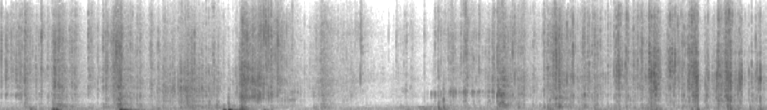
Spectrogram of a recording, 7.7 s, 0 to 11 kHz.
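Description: Trading-card pack wrappers from 2020 Topps Series 1 baseball hobby boxes crinkling and tearing as packs are ripped open by hand.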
